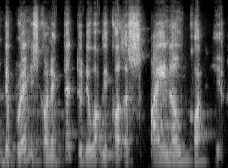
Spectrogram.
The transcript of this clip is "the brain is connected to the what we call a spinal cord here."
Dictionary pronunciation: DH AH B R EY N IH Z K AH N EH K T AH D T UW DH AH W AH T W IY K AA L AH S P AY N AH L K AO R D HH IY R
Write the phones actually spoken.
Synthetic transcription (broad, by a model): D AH B R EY N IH S K AH N EH K T AH D T UW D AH W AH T W IY K AA L AH S P AY N AH L K AO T HH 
